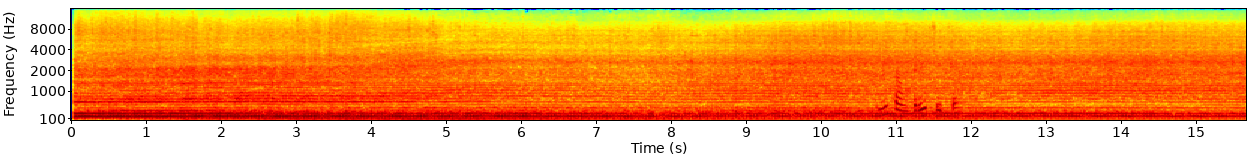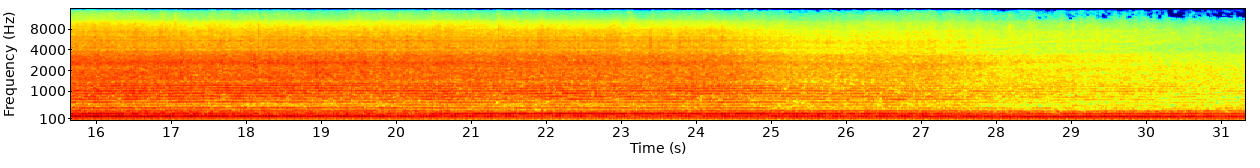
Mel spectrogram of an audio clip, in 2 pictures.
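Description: Ride-on lawn mower's engine running steadily under mowing load, its level slowly falling as the mower moves away.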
